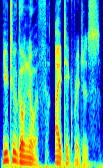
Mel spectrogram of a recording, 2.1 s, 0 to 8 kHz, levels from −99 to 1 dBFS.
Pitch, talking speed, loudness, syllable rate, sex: 95 Hz, 175 wpm, -18 LUFS, 4.4 syllables/s, male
